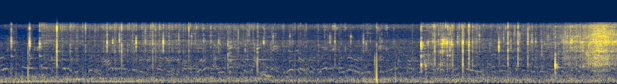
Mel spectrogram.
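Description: Cumin seeds sizzle in hot oil in a pan while rasam is being made. A continuous crackling fry with scattered sharp pops builds louder toward the end, with voices talking nearby.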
